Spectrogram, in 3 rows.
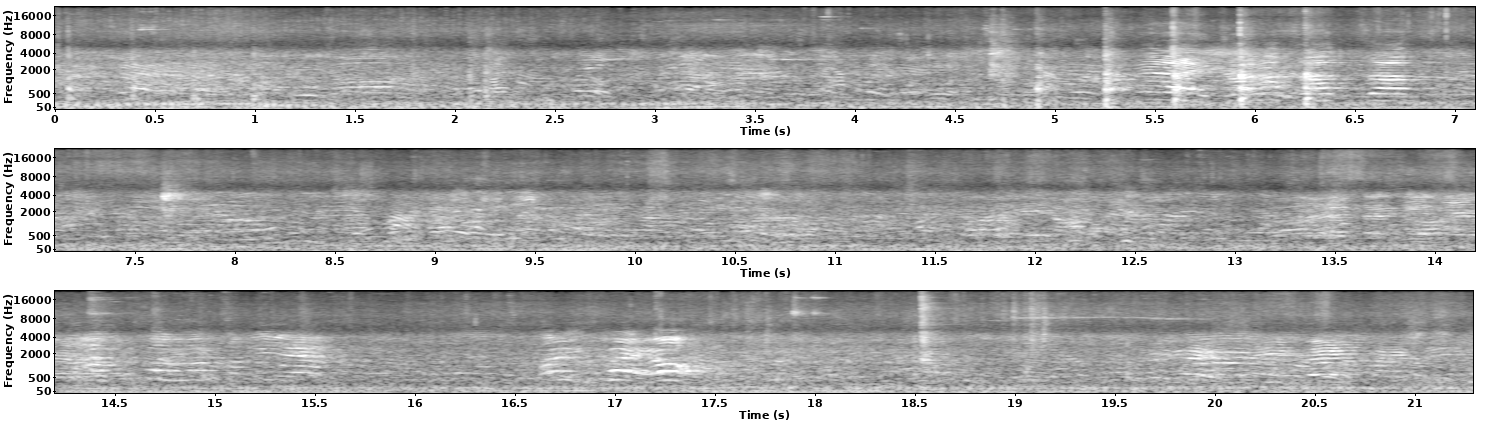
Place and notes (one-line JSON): {"title": "國慶黃昏市場, Banqiao Dist., New Taipei City - Evening market", "date": "2017-04-30 17:03:00", "description": "in the Evening market, Traffic sound", "latitude": "25.00", "longitude": "121.46", "altitude": "20", "timezone": "Asia/Taipei"}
